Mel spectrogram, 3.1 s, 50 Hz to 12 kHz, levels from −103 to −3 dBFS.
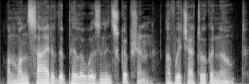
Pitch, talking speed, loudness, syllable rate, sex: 105 Hz, 290 wpm, -19 LUFS, 6.8 syllables/s, male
